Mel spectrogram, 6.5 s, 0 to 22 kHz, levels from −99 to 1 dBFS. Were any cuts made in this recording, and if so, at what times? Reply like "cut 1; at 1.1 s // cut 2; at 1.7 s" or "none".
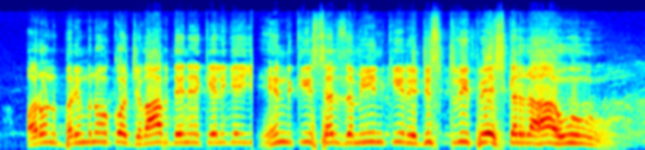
cut 1; at 2.5 s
